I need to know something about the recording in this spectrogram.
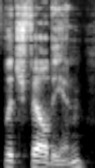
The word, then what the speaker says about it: Lichfeldian: I think it wouldn't be Field, so I think it's Lichfeldian.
